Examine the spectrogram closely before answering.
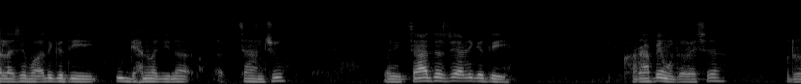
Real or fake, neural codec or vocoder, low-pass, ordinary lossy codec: fake; codec, 16 kHz, 2 kbps, X-Codec, WavLM features, trained on Multilingual LibriSpeech; none; none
